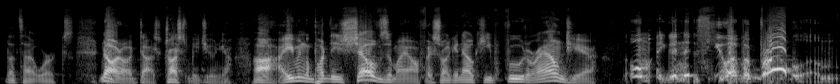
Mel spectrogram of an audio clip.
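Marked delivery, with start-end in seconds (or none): 6.3-8.4 high, put-on voice, gasping at the problem; a put-on high voice, scandalized; shocked high voice. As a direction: squeal it out in a higher character voice. Shocked character reacting to obesity.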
